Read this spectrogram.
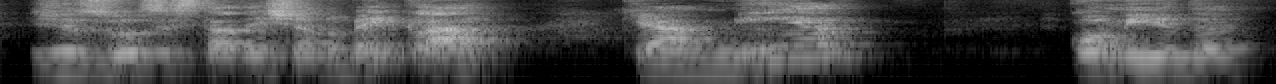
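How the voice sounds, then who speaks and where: A Brazilian man teaching a Sunday school class, telling stories in a casual, conversational way and pausing to ask his listeners tag questions. His voice sits fairly high. It echoes through a church hall, picked up by a mic some distance away. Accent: Brazilian Portuguese. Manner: conversational, frequent tag questions, slows for emphasis. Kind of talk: storytelling sermon.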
